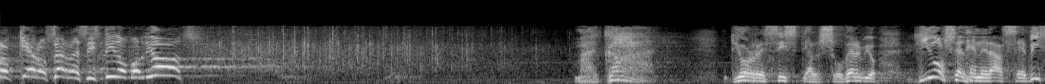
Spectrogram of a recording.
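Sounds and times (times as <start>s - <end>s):
speech: 0.1s - 2.2s, 5.8s - 6.6s, 7.2s - 10.4s
audience applause: 2.1s - 5.7s.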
